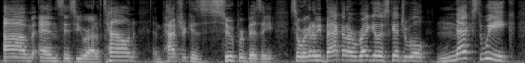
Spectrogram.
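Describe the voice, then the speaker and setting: A man's voice: high-pitched, normal speed, fairly bright tone. A man hosting a casual panel chat, talking in a jokey, rambling way. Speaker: podcast host.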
